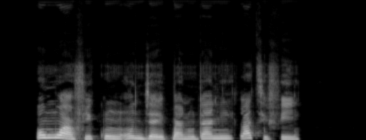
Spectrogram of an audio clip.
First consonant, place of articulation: labial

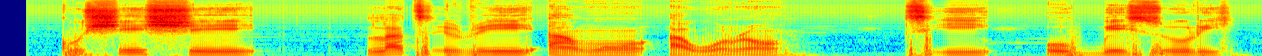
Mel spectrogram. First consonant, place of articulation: velar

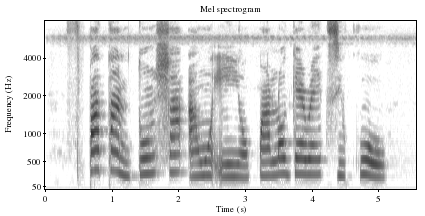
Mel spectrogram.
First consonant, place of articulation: alveolar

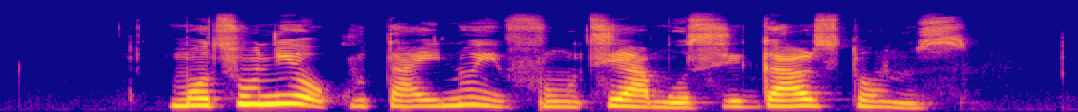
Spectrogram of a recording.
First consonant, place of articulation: labial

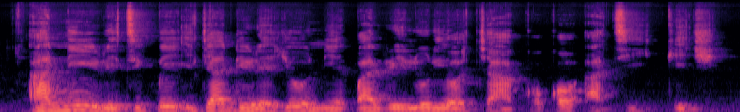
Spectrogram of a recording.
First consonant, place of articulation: alveolar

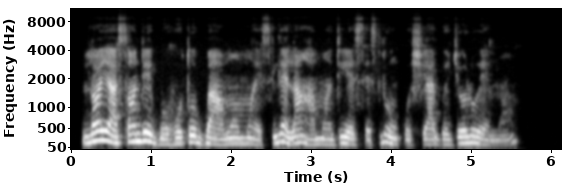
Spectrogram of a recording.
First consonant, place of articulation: alveolar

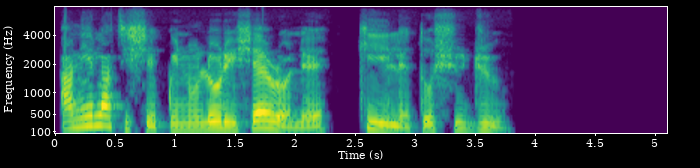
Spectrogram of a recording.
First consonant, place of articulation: alveolar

